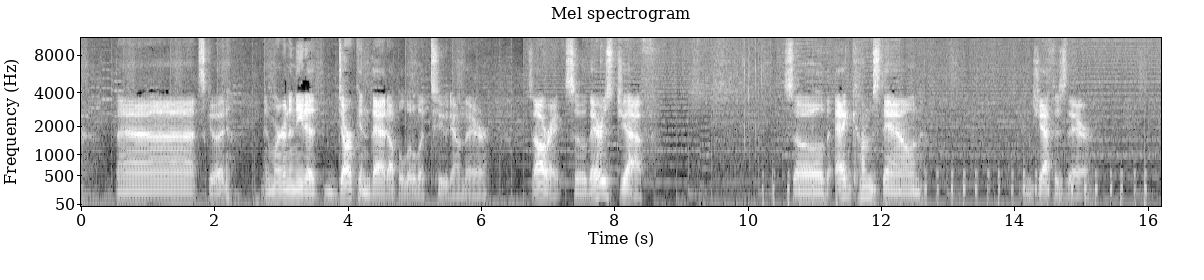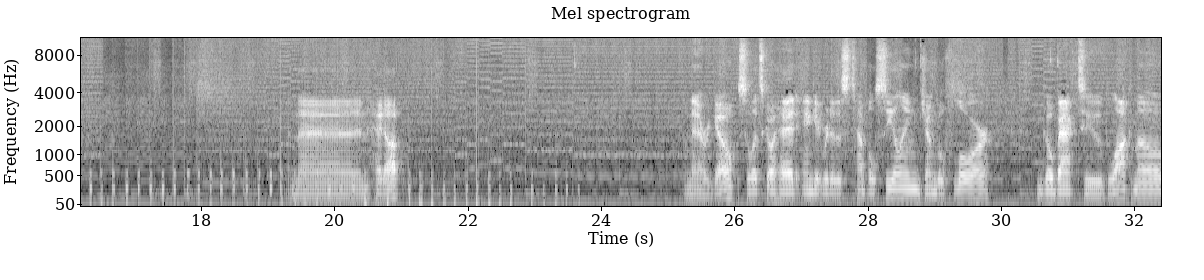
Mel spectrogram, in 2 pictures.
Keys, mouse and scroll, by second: 8.0 right click, 10.2-23.9 drag, 27.8 click, 29.1 click, 30.7 click.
